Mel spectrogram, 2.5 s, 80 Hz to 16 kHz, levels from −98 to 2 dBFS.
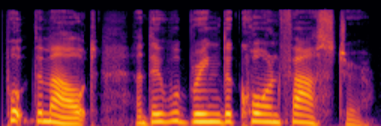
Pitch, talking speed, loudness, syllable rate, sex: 200 Hz, 235 wpm, -17 LUFS, 4.8 syllables/s, female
